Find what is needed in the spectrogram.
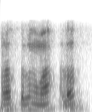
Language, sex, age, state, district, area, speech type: Tamil, male, 30-45, Tamil Nadu, Nagapattinam, rural, conversation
